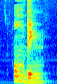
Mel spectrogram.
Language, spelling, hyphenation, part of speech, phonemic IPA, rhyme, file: Dutch, onding, on‧ding, noun, /ˈɔn.dɪŋ/, -ɔndɪŋ, Nl-onding.ogg
- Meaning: stupid, detestable thing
